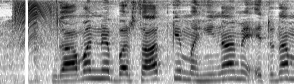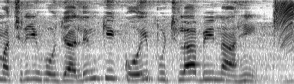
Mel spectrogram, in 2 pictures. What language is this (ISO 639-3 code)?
bho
